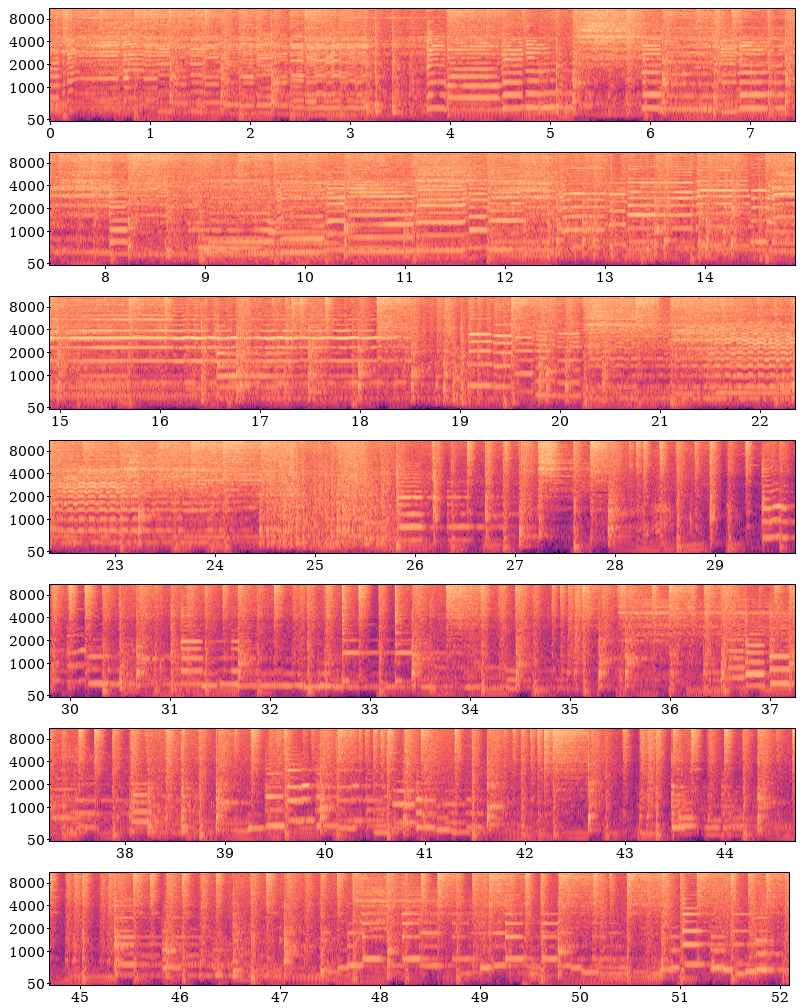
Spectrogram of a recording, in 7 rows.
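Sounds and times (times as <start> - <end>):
alto saxophone long note: 0.0 - 24.6
electric keyboard runs: 0.0 - 26.8, 46.6 - 52.0
drum kit: 0.0 - 52.0
electric bass: 0.0 - 52.0.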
